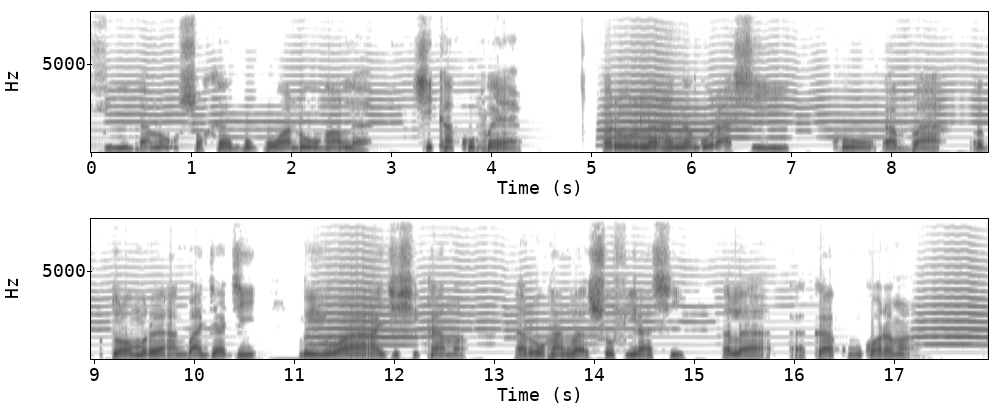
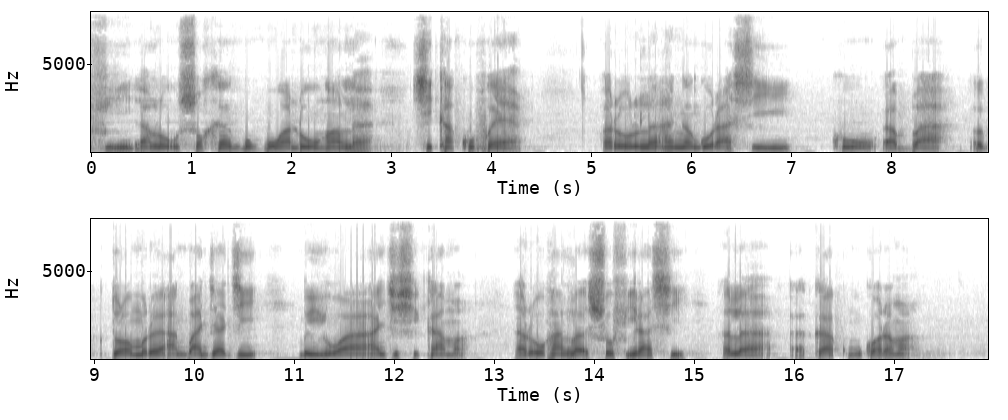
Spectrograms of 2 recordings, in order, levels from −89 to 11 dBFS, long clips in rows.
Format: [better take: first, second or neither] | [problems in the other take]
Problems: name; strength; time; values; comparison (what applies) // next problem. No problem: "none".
second | noise reduction (classical method spectral subtraction)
